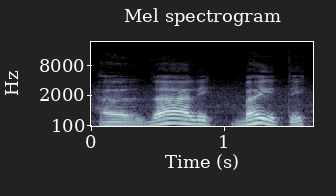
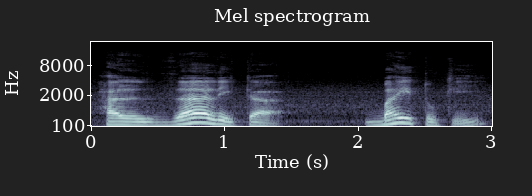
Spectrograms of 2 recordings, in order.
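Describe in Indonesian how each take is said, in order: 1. Vokal akhir kata dihilangkan. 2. Vokal akhir kata diucapkan dengan penuh. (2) "tapi kalau kita biasa aja"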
